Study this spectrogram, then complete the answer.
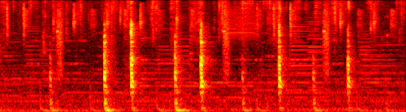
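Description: A knife slices through rested baked spaghetti in a dish, giving a run of soft, fairly close cutting and tapping strikes about every half second, quiet and with no talk.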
